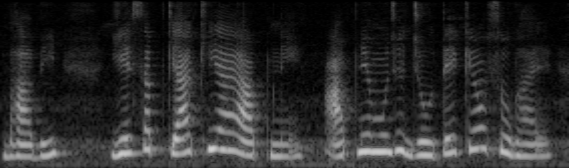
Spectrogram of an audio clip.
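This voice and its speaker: A woman's voice: high-pitched, expressive, normal speed, darkish tone. A woman voicing a chatty, modern sister-in-law who speaks in a bubbly way.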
